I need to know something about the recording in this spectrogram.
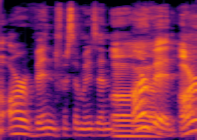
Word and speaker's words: Arvid: The next thing was um we were talking about I don't know if you know, but there's a young kid named Arvin or Arvid.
